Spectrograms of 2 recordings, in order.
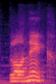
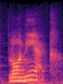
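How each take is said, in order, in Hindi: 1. अंत 'nek' जैसा सुनाई देता है, बिना 'ya' की ध्वनि के। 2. अंत 'nyak' जैसा सुनाई देता है, 'ya' की ध्वनि के साथ।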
